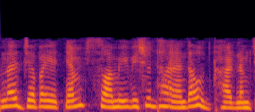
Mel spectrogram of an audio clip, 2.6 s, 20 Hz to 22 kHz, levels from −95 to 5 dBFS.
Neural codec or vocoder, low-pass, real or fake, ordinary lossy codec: vocoder, 22.05 kHz, 80 mel bands, WaveNeXt; 5.4 kHz; fake; none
